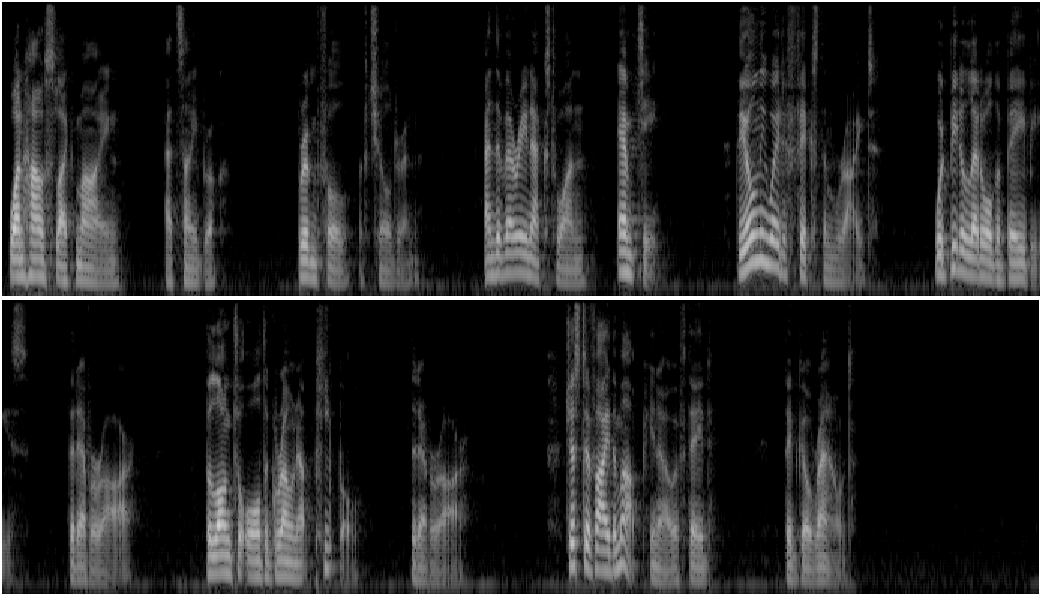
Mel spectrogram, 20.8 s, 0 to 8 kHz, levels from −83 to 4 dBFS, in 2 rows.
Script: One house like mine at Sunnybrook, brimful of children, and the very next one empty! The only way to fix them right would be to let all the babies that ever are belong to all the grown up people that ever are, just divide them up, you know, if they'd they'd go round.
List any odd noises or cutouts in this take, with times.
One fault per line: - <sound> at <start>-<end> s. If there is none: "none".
none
